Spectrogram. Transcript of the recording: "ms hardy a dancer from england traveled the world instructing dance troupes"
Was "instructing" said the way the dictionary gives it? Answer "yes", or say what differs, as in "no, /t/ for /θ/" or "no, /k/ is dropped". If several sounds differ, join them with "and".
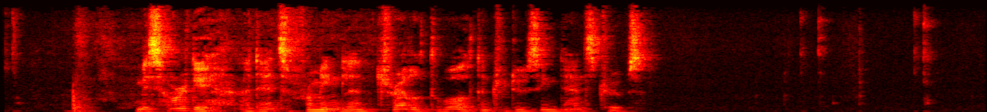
no, /s/ is dropped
